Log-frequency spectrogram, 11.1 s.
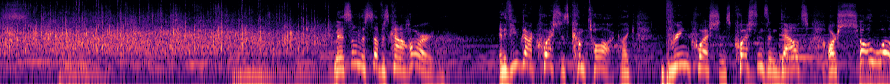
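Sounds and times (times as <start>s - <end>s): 
live audience clapping: 0.0s - 4.8s
speech: 4.2s - 11.1s.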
